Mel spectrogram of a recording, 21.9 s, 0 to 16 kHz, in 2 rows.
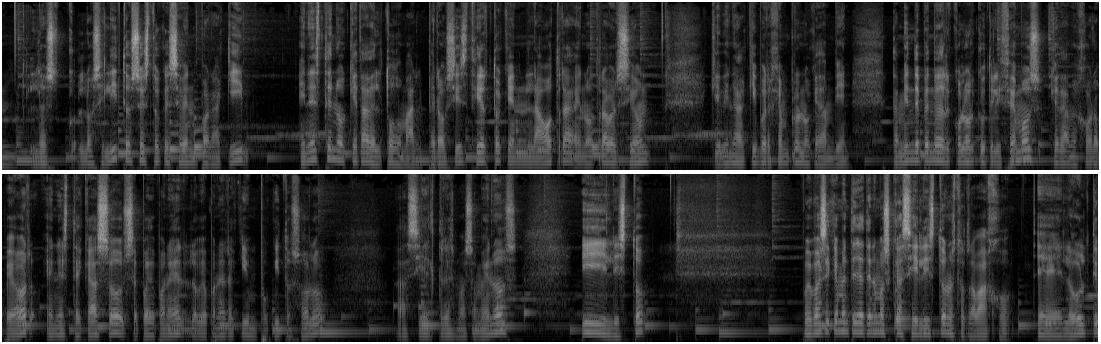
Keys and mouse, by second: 4.7 click, 8.2 click, 10.5 click, 12.5 click, 14.5 click, 15.6 middle click, 17.1 middle click, 18.5 middle click, 21.2 middle click.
